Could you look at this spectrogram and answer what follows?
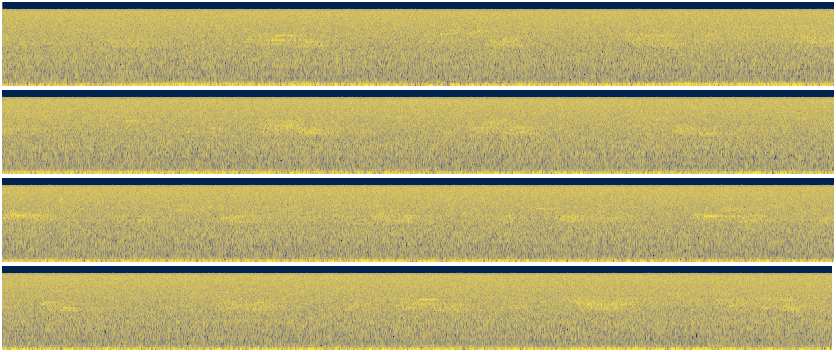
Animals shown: Red-eyed Vireo (Vireo olivaceus)

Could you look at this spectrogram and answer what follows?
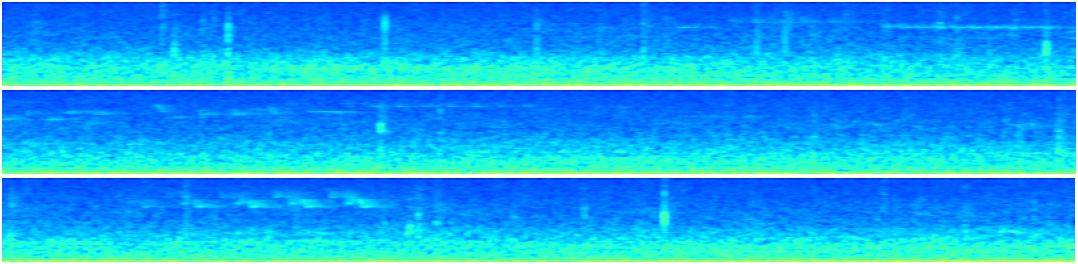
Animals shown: Ovenbird (Seiurus aurocapilla), Winter Wren (Troglodytes hiemalis)

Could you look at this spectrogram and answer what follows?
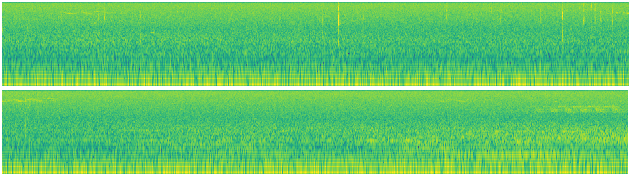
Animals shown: Ovenbird (Seiurus aurocapilla), Bay-breasted Warbler (Setophaga castanea)

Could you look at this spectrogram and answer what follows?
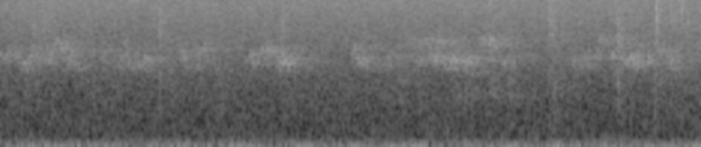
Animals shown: Red-eyed Vireo (Vireo olivaceus)

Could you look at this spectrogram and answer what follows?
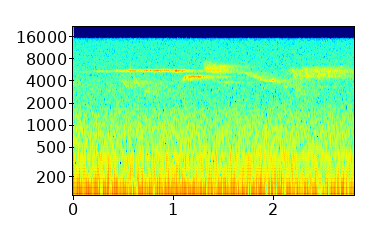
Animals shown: Black-throated Blue Warbler (Setophaga caerulescens), Black-throated Green Warbler (Setophaga virens), Red-eyed Vireo (Vireo olivaceus)

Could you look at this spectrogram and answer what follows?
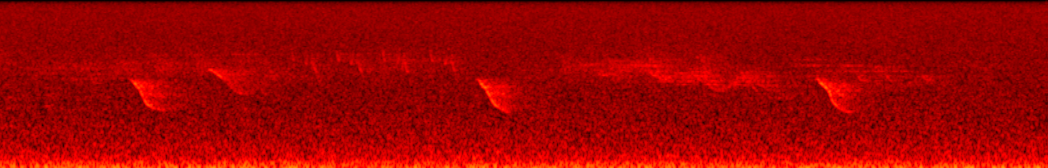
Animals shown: Veery (Catharus fuscescens), Ovenbird (Seiurus aurocapilla)

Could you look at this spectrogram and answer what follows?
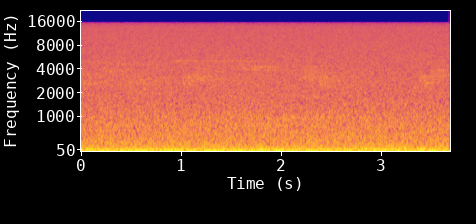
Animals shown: Red-eyed Vireo (Vireo olivaceus), Black-throated Green Warbler (Setophaga virens)

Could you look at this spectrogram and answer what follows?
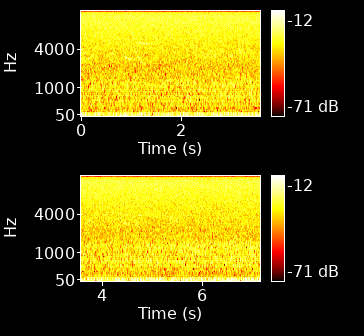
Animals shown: Purple Finch (Haemorhous purpureus)

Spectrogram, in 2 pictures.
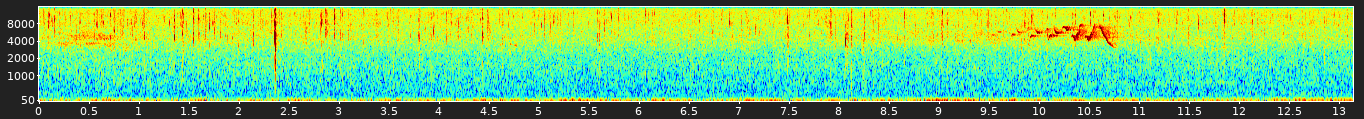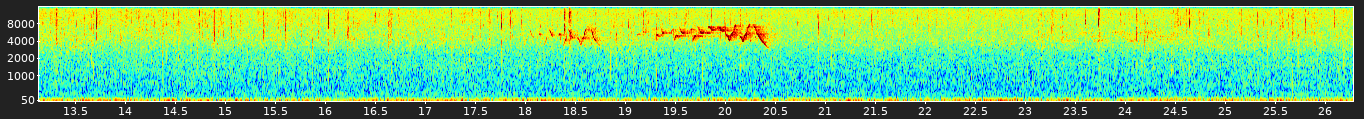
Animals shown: Ovenbird (Seiurus aurocapilla), Chestnut-sided Warbler (Setophaga pensylvanica), Mourning Warbler (Geothlypis philadelphia)

